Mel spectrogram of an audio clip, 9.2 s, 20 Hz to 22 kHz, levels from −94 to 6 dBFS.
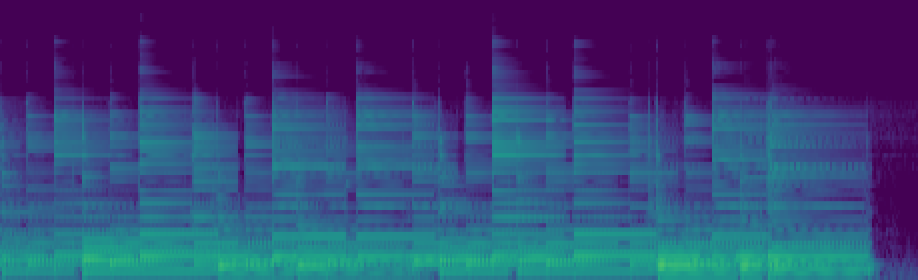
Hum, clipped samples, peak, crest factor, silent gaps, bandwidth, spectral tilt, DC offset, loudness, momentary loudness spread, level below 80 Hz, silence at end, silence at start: none; under 0.1%; -20 dBFS; 16 dB; none; 13 kHz; -6.5 dB/octave; under 0.1%; -36 LUFS; 6 LU; -64 dBFS; 0.45 s; 0 s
